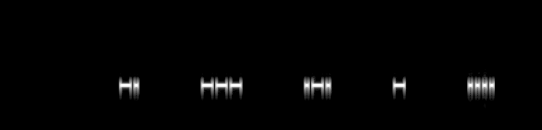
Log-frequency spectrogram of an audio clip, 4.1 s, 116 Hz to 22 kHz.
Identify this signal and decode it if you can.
Morse code, heard as a keyed tone, about 44 wpm, spaced as for 15 wpm, 700 Hz. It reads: NORTH
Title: 6x Character Spacing - Top 300 Words - 45wpm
